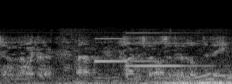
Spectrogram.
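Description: Electronic two-tone chime: a higher note about a second in, then a lower note held to the end, over background voices. A low rumble builds near the end.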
